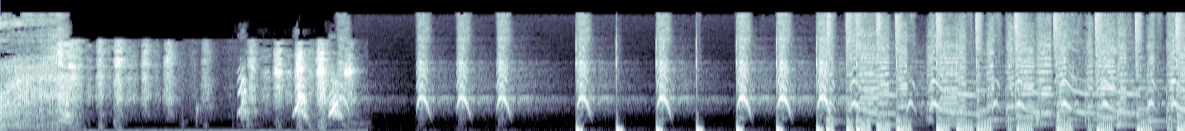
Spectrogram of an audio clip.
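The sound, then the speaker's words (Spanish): A puppy barks many times, short spaced yaps at first that turn into a rapid, dense burst of barking toward the end, preceded by a few softer breathy yelps. “¿Qué es? Un perrito.”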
